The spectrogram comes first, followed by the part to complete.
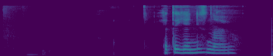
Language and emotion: Russian, neutral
